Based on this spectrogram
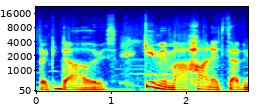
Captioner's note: inhales Oxygen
